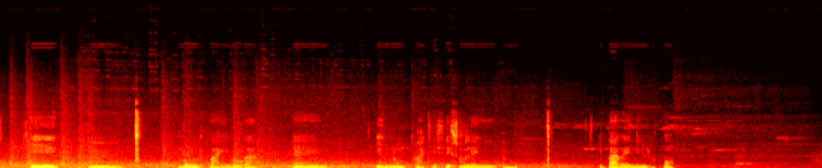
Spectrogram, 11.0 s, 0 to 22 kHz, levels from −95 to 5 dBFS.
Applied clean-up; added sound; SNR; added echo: none; Subway, metro, underground; 11 dB; none.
